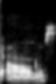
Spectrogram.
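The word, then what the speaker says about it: Aum: The sound ohm is spelled A-U-M, so it kind of starts as if you're at a dentist saying, ah, and then the sound transforms into the O sound.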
